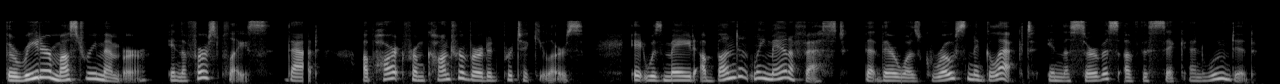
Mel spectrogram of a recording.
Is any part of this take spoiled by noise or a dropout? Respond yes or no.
yes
